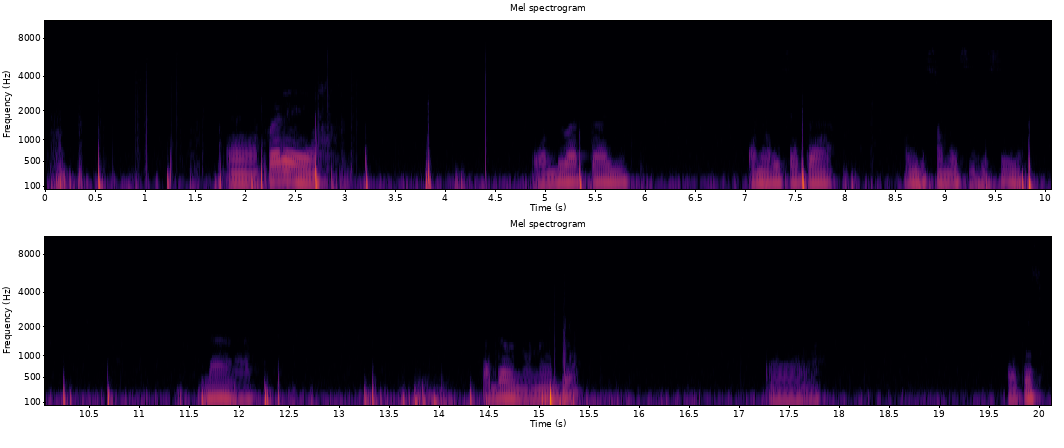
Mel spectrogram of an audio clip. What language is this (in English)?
Masai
